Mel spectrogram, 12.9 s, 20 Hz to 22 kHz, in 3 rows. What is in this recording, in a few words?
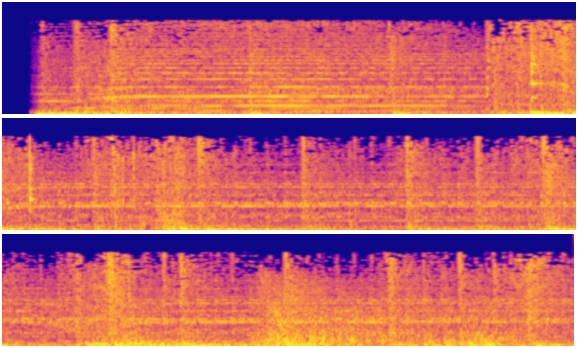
bgm telugu; a1 express; telugu movie bgm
